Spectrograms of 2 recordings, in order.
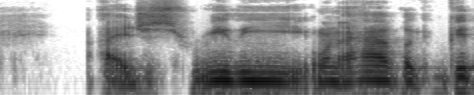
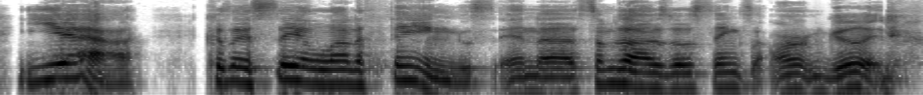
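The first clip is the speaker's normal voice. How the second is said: excited; 7 semitones higher, 9 dB louder than usual. Real, not acted. Excited confession to family worry.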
